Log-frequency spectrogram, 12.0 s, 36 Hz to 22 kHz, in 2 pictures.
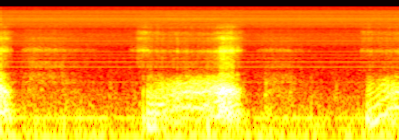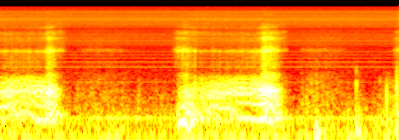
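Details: Snoring while breathing with all holes closed: three slow, rattling snores, about 18 a minute, each ending in a louder snort, over a steady electrical hum.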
